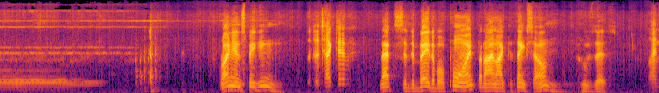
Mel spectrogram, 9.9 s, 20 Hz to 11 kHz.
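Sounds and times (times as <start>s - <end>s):
telephone bell ringing with a metallic trill: 0.0s - 2.8s
speech: 3.3s - 9.8s.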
